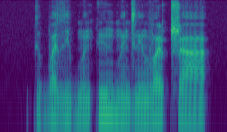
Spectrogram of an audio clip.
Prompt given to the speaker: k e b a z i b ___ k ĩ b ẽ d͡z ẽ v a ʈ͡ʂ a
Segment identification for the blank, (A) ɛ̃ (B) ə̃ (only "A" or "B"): A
